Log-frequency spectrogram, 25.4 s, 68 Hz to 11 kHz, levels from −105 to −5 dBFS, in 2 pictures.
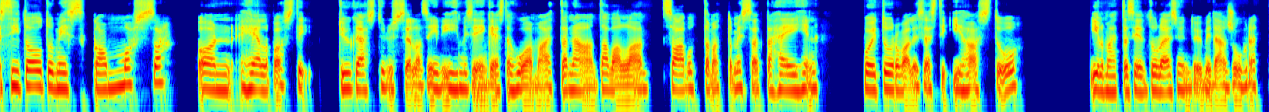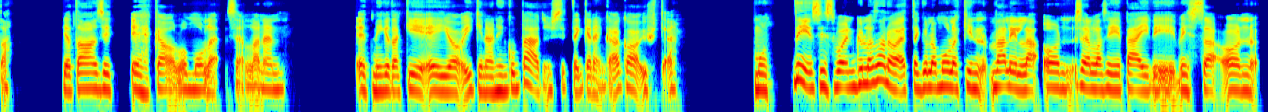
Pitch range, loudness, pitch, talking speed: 190-215 Hz, -23 LUFS, 200 Hz, 140 wpm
